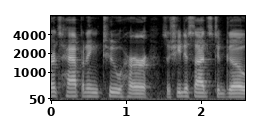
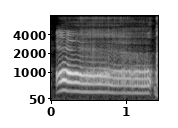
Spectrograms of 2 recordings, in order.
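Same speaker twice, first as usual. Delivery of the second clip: gagging cry; 13 semitones higher, 12 dB louder than usual. Retold or imitated. Arm shoved into her mouth.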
